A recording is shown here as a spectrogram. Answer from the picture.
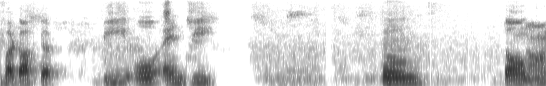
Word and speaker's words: Deng: For doctor, DONG, Tong, Tong. इसी से थोड़ी देर पहले में हमने कहा था DENG, वो जो हमने नाम टंग शाओपिंग, DENG, टंग बोले, टंग, हाँ टंग, तो गाफ की साउंड है।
